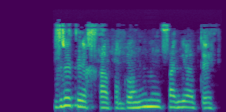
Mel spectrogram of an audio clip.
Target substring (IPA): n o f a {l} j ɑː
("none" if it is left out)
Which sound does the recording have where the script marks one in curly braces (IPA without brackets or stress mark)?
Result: ɾ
